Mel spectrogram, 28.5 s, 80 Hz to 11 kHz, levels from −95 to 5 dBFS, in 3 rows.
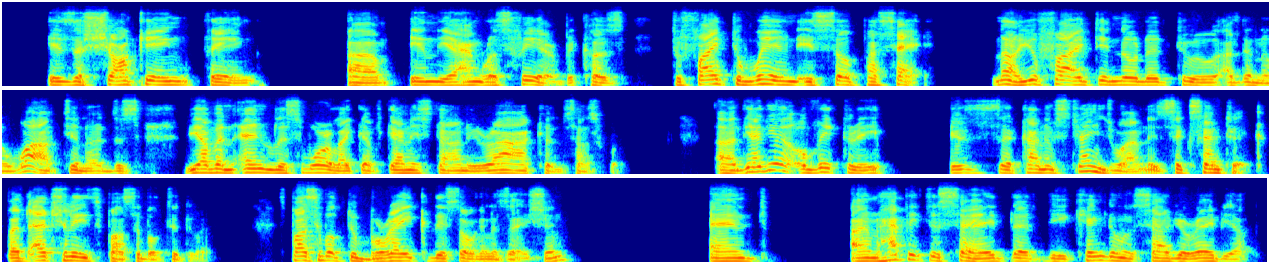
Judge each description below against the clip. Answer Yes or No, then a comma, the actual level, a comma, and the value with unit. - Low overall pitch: Yes, low, 125 Hz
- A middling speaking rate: No, fast, 160 wpm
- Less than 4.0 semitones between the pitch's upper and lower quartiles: Yes, average, 3.6 semitones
